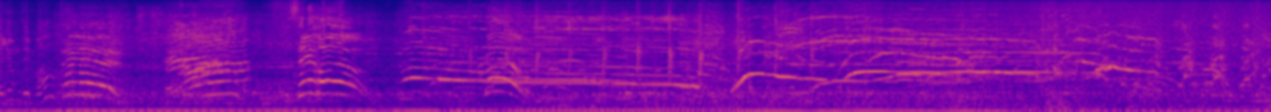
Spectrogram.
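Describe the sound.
A group of people aboard a bus in Paris sings a cheerful French pop song together, voices rising and falling in sustained melodic lines over a constant low engine rumble and background chatter.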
